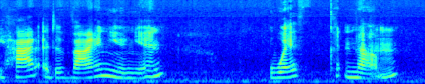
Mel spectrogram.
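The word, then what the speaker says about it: Nun: a dividing union with num I'm gonna say his name that way because some people call him noon some people call him nom some people say num I think it's good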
